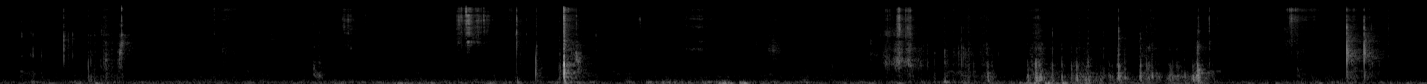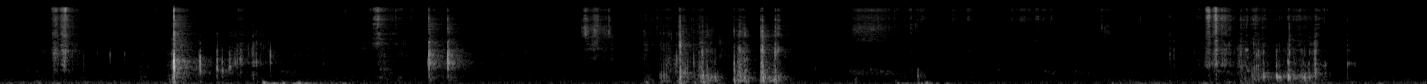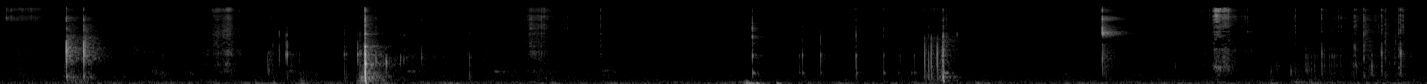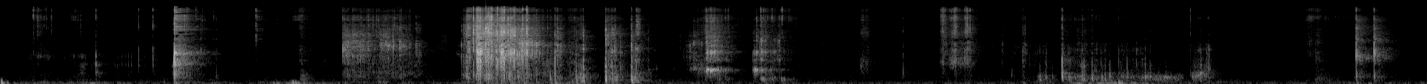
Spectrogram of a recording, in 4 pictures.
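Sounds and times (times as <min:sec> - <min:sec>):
plastic packaging crinkling: 0:46.2 - 0:50.0.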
